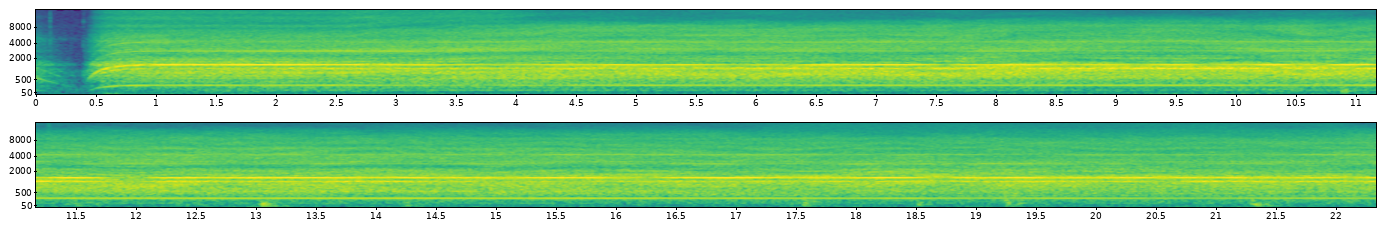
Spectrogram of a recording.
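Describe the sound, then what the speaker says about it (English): A hair dryer blows steadily on window insulation film, a loud, even whine with a constant pitch that starts abruptly and runs unbroken without any talk. "in a circular motion, move across the window, applying the heat as evenly as possible"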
